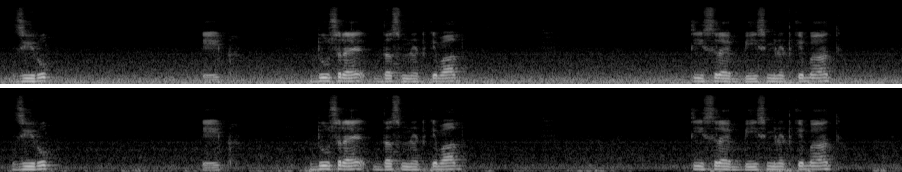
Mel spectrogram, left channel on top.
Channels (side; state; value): left; noise; rumble, 6 dB below the sound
